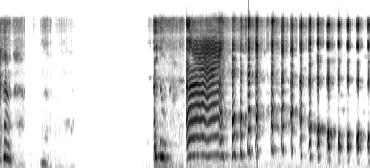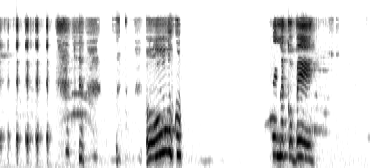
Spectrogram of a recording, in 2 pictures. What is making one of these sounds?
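A woman laughs and talks with animation over an online call.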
